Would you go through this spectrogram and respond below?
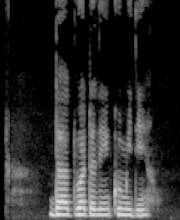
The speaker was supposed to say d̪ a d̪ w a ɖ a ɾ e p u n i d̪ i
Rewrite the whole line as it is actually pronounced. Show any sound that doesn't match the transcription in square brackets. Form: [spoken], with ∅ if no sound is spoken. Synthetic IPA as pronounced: d̪ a d̪ w a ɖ a [l] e [k] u [m] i d̪ i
